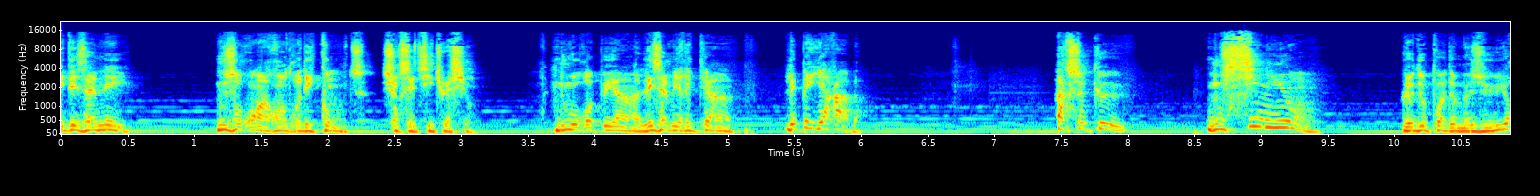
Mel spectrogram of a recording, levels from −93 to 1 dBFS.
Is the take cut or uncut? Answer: uncut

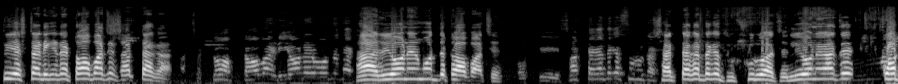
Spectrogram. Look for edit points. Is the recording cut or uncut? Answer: uncut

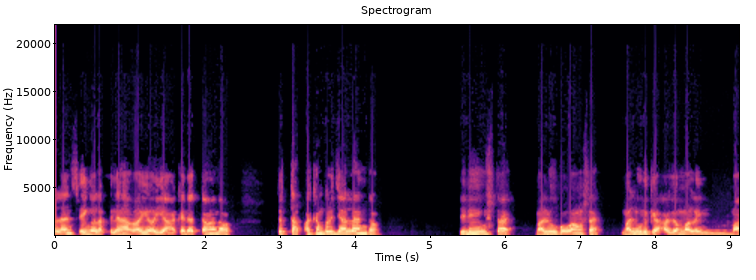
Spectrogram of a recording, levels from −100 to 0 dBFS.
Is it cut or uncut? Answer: cut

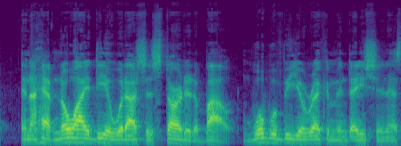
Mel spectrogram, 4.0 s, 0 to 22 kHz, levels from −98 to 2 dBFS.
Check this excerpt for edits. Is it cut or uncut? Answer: uncut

